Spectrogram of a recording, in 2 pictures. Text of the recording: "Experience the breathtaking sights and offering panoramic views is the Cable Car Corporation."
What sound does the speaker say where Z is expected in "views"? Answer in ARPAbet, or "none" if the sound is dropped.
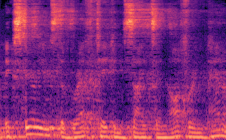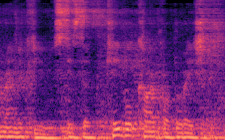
Z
